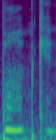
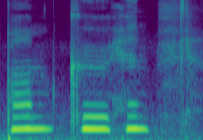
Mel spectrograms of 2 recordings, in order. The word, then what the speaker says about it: Baumkuchen: I called it bumpkin for the longest time. Baumkuchen. I don't actually know how to say it, but in Japanese, it's written in katakana baumkuchen, and I think it's baumkuchen.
